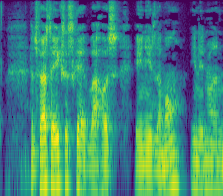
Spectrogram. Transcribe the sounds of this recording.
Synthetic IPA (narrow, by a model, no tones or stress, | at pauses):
hænsfɶɐsd̥əeɡ̥səsɡ̥ɛ̰ːb̥ʋɑ̈ɦɔsened̥læmɒ̃ | ine̝d̥n̩hunɐð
